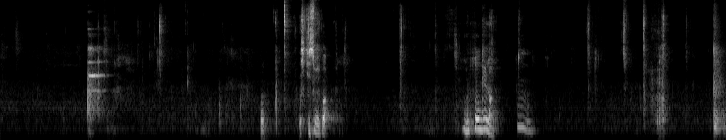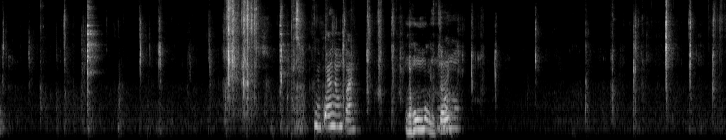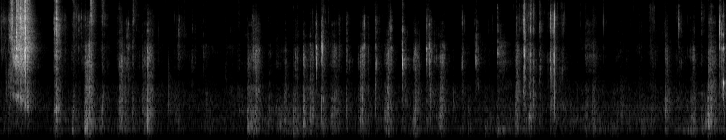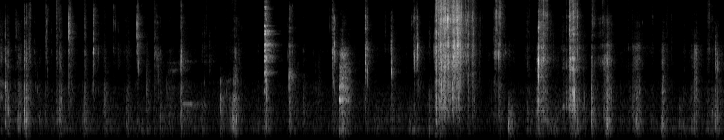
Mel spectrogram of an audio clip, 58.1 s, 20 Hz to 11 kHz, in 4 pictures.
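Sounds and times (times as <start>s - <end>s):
crunchy chewing: 16.9s - 20.7s, 23.8s - 46.9s, 49.6s - 58.0s.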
